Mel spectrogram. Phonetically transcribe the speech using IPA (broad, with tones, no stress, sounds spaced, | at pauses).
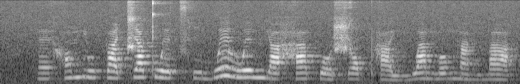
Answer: ẽ˨˩ h ɔ̃˦ m j u˧ p a˧ t͡ɕ a˦ t̪ w e˧ t͡sʰ i˨˩ m w e˥˧ l w e˧ ŋ j a˧ h a˦ p o˨˩ ɕ ɔ˧ pʰ a˨˩ j m w a˥˧ n̪ o˦ n̪ ã˧ ŋ n̪ a˥˧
